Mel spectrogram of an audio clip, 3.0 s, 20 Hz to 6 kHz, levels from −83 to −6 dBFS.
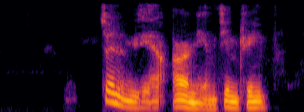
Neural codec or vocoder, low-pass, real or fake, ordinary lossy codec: codec, 16 kHz in and 24 kHz out, 0.8 kbps, FocalCodec, streaming, 65536 codes; 5.4 kHz; fake; MP3, 32 kbps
